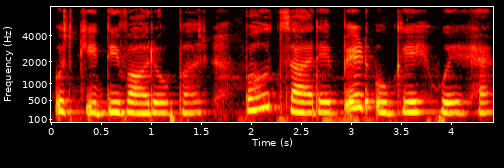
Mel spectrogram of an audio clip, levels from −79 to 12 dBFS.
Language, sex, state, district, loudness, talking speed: Hindi, male, Himachal Pradesh, Shimla, -16 LUFS, 120 wpm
